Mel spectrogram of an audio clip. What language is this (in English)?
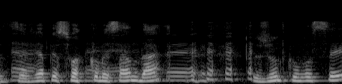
Portuguese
